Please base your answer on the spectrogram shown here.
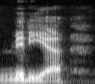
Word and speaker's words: MIDiA: I believe it has to be pronounced Midia, MIDIA research. Basically, their analytics show and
